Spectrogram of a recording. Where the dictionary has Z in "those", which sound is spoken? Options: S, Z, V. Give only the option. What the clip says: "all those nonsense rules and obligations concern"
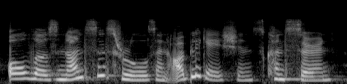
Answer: Z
